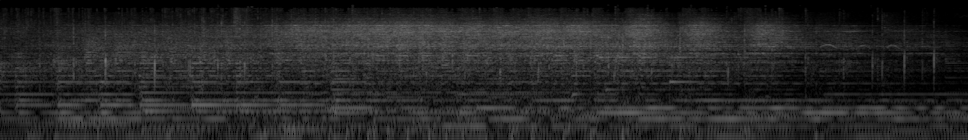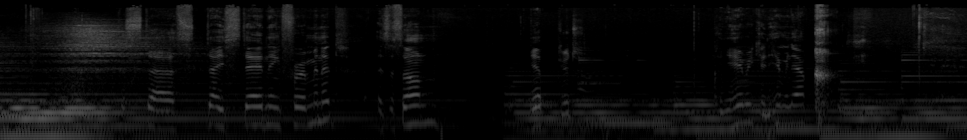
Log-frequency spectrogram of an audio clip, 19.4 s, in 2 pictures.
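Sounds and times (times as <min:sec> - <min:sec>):
audience clapping: 0:00.0 - 0:10.0
speech: 0:11.8 - 0:15.9, 0:17.0 - 0:19.0.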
